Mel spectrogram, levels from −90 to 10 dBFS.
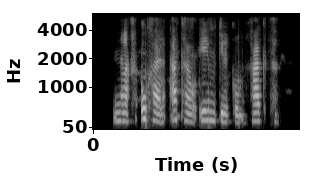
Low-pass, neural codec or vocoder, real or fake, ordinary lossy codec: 5.4 kHz; codec, 16 kHz, 4 kbps, X-Codec, HuBERT features, trained on general audio; fake; AAC, 48 kbps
